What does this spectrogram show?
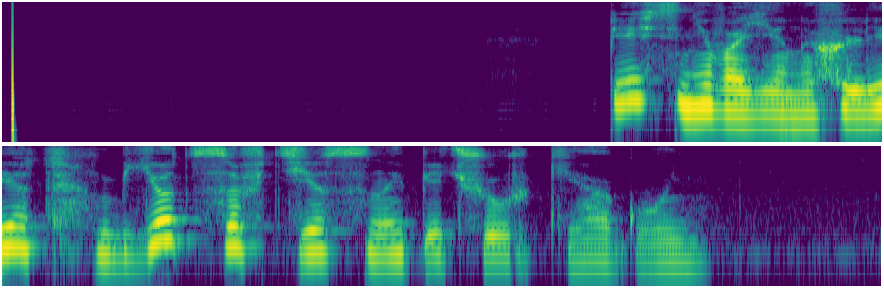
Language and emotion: Russian, sad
